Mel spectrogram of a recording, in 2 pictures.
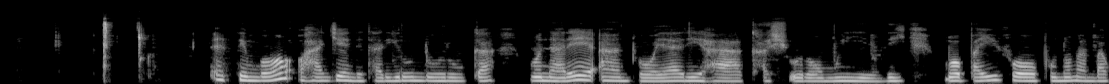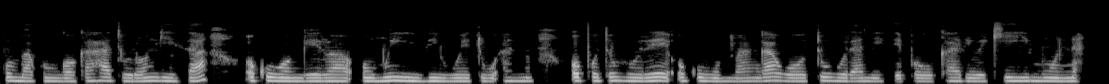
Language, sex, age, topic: Oshiwambo, female, 18-24, agriculture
